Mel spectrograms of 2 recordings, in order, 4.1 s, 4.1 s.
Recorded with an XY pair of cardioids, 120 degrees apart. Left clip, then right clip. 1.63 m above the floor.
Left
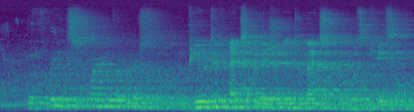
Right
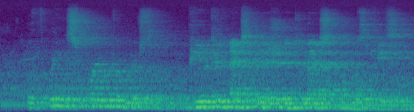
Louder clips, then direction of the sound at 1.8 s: Left 1 dB; 35° left.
